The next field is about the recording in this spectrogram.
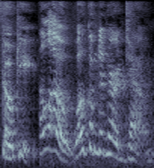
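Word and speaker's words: Stokoe: yeah it's spelled staco but trust me it's pronounced stoy hello welcome to nerd town so this is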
